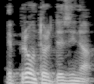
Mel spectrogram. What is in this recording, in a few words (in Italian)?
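"desina", dialettale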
